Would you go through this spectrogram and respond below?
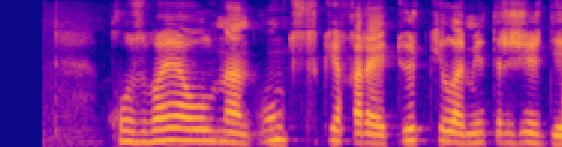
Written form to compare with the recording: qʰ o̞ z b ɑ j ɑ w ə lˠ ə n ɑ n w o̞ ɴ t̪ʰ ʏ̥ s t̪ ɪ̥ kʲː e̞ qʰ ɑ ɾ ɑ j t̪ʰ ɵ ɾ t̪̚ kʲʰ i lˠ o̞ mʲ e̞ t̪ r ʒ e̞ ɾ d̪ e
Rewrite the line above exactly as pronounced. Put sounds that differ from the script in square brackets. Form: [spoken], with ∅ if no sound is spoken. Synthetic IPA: qʰ o̞ z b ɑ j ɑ w ə lˠ ə n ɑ n w o̞ ɴ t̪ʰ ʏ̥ s t̪ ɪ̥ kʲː e̞ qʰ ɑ ɾ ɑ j t̪ʰ ɵ ɾ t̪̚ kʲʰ i lˠ o̞ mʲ e̞ t̪ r ʒ e̞ ɾ d̪ e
